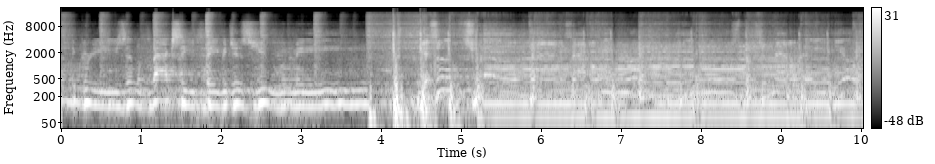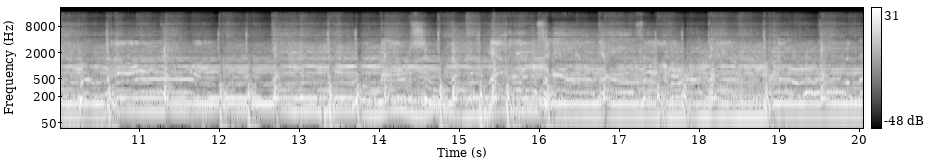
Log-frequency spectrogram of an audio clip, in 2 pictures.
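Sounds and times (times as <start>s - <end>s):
country-rock band playing: 0.0s - 20.0s.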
